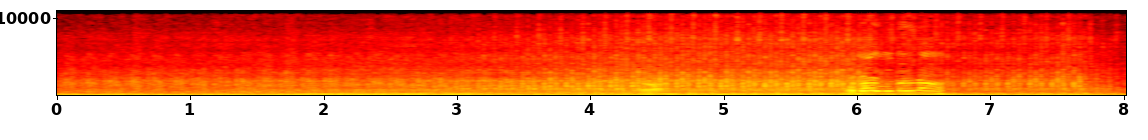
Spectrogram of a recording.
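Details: Ford Everest diesel with white smoke after valve cover gasket replacement elsewhere: uneven idle with irregular stumble about three times a second and loose knocking beat; number two cylinder unresponsive when its injector is pulled; broken rocker arm or valve suspected.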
